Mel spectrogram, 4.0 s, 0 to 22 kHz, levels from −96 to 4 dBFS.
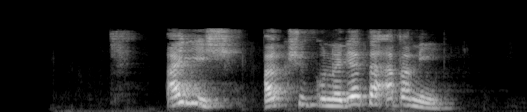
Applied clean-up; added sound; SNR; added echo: neural mask model DeepFilterNet 3.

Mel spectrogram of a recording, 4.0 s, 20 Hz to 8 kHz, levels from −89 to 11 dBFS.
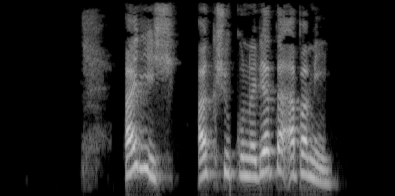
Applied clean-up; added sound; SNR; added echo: none; none; none; none.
